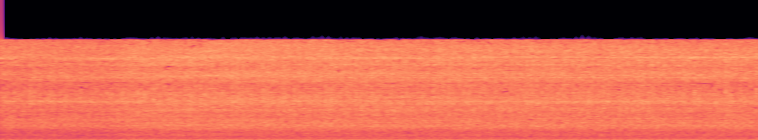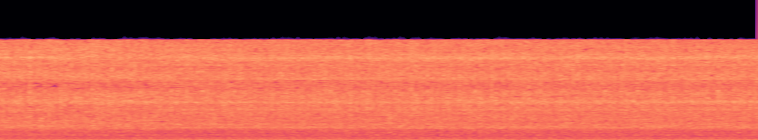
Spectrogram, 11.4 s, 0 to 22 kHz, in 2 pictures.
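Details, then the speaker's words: V8 with Thermoquad carburetor after baseline idle mixture tuning with vacuum gauge, in park, idle backed down about 50 rpm to 970 rpm, good vacuum; deep, steady idle just under a thousand rpm, smooth and even, no stumble or miss; healthy idle. "Yeah, 970, it looks pretty good to me. I'm still running good vacuum."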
